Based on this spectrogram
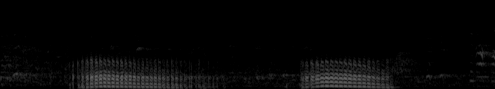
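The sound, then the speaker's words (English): Cat purring in two long, loud rumbling bursts, each about a second or more, with a buzzy, rapidly pulsing texture and a brief quiet pause between them. “Listen to the sound of a cat purring.”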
